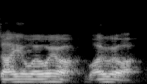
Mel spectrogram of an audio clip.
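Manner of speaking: imitating stuck, broken speech; a patient's words catching on "oh"; garbled speech. Imitating a woman whose words come out mixed up, as garbled speech. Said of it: "what would come out is".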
